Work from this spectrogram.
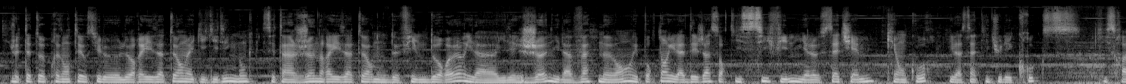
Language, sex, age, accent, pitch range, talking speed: French, male, 20-39, French, 110-130 Hz, 275 wpm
